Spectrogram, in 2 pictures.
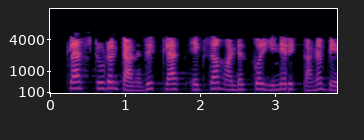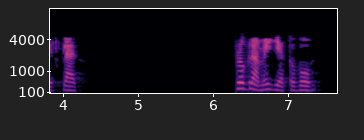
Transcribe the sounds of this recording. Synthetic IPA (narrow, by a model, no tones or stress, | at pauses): klaːssʈjuːɽɐɳʈaːnɐðɯkɪlaːsɛksaːmɐɳɖɐɾskoːɾɪnːeɾɯkːaːnɐbeːsklaːs | pɾoːɡɾaːmɐɪeːɐkːɐʋoːm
